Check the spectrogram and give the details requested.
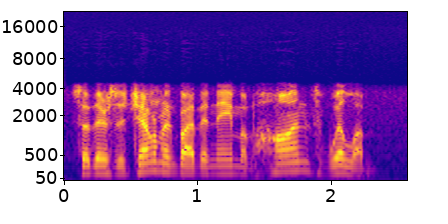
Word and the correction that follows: Wilhelm: Wilhelm. I'll just kind of phonetically pronounce that, Hans Wilhelm.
